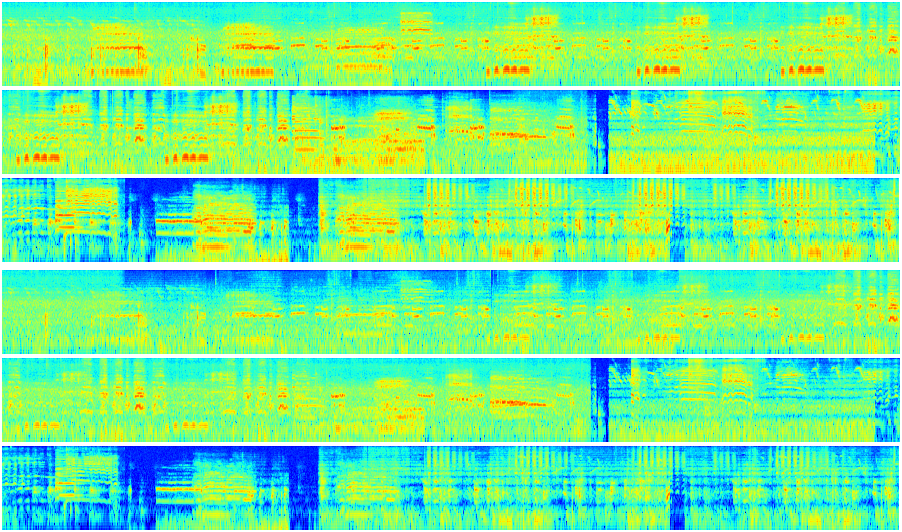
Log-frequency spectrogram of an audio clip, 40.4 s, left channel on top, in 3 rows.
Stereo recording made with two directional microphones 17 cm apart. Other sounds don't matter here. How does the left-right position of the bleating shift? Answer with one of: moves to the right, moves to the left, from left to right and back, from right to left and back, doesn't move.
from left to right and back.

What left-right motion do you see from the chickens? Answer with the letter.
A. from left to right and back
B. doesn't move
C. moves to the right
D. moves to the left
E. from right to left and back
A.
